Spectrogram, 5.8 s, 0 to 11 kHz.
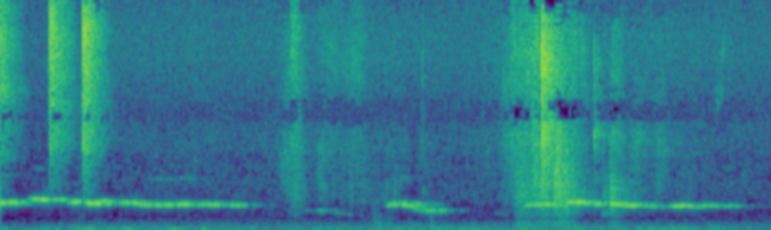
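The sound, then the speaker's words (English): A 14-year-old boy whistles while cleaning his desk, producing a few sustained, fairly high notes with small slides between them. Soft rustling and light clatter from the tidying sit underneath. “Here's the sound of my 14-year-old son whistling. He was cleaning his desk, just taking his time as he started to prepare for high school as a freshman.”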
